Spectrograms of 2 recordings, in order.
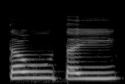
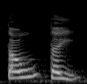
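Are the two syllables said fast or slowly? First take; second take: slowly; fast. First: The syllables are said slowly with a short pause. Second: The syllables are rushed together quickly. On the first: The speaker calls it right. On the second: The speaker calls it wrong.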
